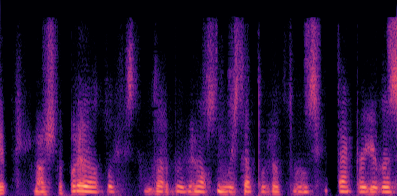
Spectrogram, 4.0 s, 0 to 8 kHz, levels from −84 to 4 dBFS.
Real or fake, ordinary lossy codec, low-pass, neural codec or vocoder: fake; AAC, 32 kbps; 7.2 kHz; codec, 16 kHz, 0.5 kbps, FreqCodec, smaller model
